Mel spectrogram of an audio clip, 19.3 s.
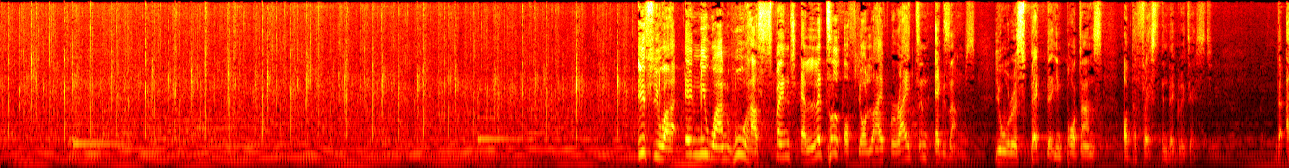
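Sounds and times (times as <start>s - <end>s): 
audience clapping hands: 0.0s - 13.6s
speech: 9.6s - 18.4s, 19.1s - 19.3s.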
